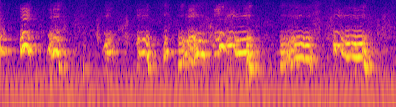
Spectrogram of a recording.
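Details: Three-week-and-five-day-old Australian Shepherd puppies eating their first mush; steady nasal whimpers and grunting squeals repeat roughly twice a second, with soft eating sounds underneath in a small room.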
